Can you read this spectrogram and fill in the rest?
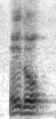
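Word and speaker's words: hej då: Hey do. Hey do.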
